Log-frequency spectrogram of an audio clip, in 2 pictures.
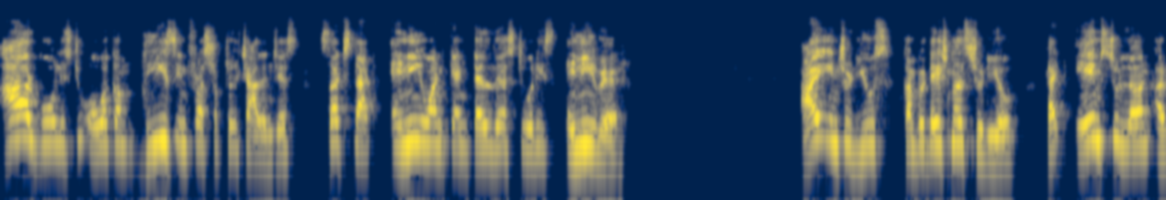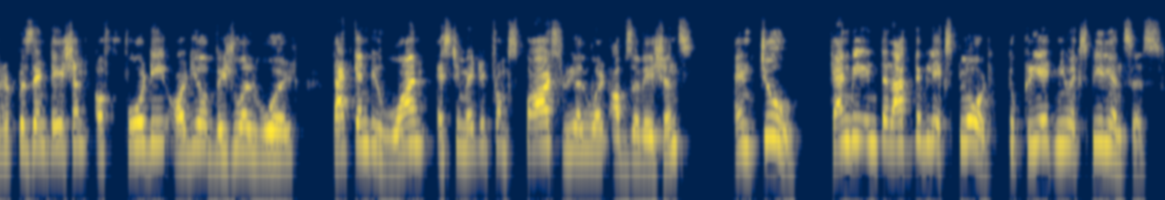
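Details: Adult speaker; normal speech.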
